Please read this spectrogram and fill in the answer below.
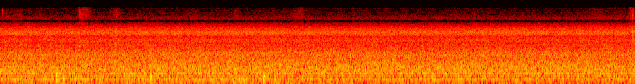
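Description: Steady hiss of background room and microphone noise, with a few faint ticks in the first half.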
